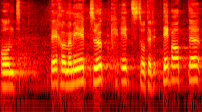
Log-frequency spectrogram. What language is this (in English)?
Swiss German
